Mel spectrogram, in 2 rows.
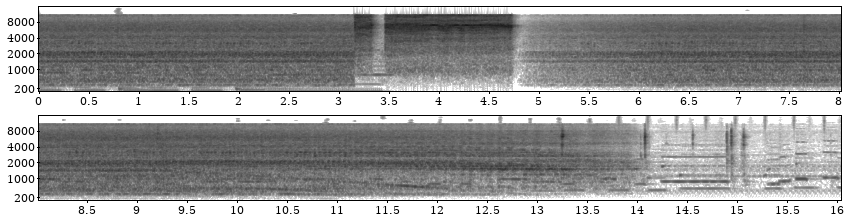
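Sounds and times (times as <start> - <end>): milling machine whirring: 0.0 - 16.0
loud hiss: 3.1 - 4.8.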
